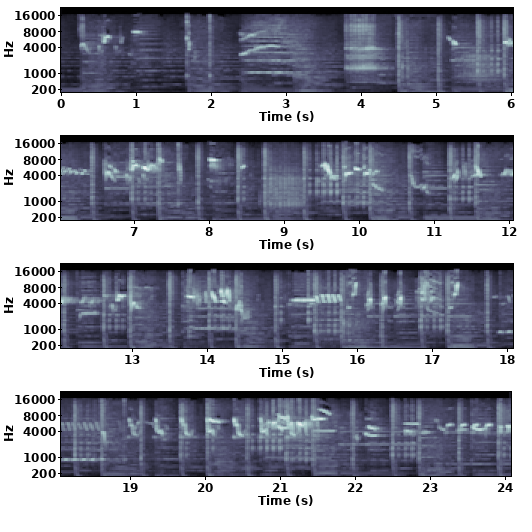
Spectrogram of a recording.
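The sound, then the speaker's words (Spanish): Bird-like trilling carries a modified Mozart opera melody in a recorder-like timbre, performed by birds; busy, continuous chirping runs sound loudly over a full musical backing for the whole stretch. “Con una ópera de Mozart, modificada, por supuesto, modificada para hacer trinos de pájaro, que sería la flauta dulce, pero interpretada por pájaros.”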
